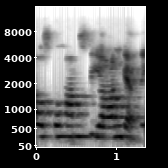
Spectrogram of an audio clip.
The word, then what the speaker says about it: scion: तो जिसमें से हमने स्टेम वाला पार्ट लिया है प्लांट का उसको हम सियॉन कहते हैं। ठीक है बेटे, सियॉन के स्पेलिंग है SCION, सियॉन।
